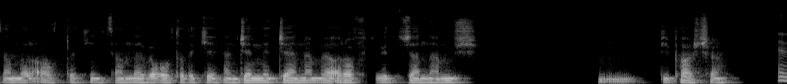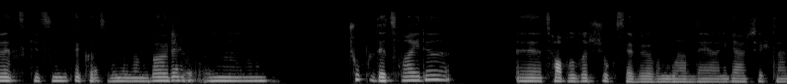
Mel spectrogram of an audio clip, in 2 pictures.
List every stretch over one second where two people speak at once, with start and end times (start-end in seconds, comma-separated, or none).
none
